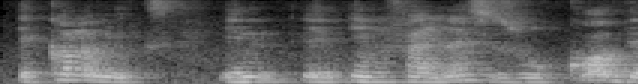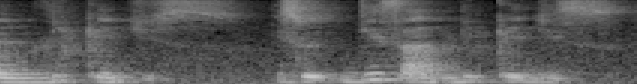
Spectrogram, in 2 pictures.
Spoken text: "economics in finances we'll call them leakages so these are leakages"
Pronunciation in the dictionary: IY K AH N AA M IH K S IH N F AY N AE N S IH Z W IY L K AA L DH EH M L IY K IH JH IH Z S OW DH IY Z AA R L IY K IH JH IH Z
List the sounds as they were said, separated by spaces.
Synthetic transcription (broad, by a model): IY K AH N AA M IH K S IH N F AY N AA N S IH S W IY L K AA L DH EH M L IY K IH JH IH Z S OW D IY S AA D L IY K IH JH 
